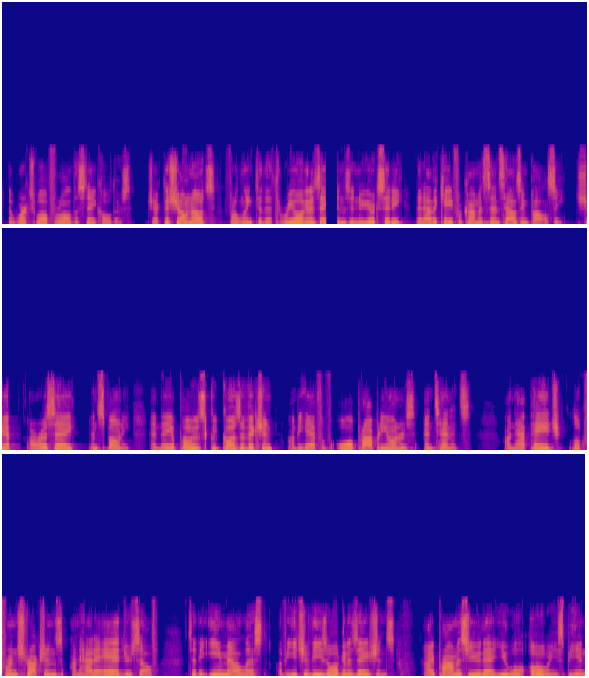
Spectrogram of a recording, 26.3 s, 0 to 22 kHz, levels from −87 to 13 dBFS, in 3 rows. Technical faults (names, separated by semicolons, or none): playback stall; concealed Bluetooth headset packet loss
